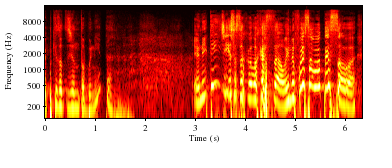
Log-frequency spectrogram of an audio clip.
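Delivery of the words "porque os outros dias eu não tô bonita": quick, softer comeback through a laugh; quick amused pretend-offended reply; laughing retort. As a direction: tease back, half laughing. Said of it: "Eu falei".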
